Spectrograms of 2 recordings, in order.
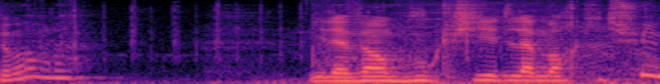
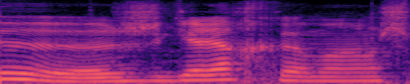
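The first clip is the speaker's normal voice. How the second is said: ordinary talk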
